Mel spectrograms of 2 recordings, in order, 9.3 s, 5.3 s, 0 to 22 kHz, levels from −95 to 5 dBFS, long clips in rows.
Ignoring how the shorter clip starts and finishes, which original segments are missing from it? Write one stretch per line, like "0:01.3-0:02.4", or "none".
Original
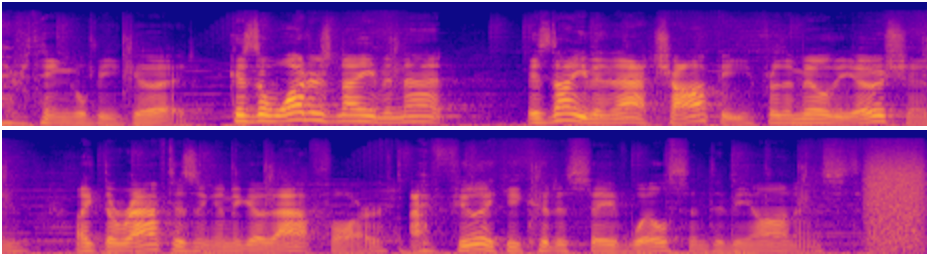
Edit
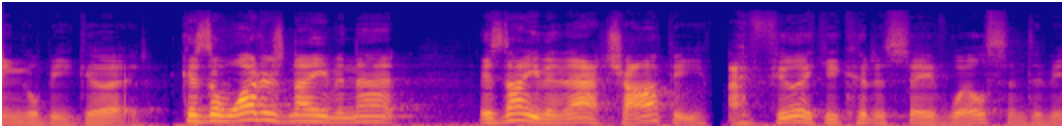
0:03.8-0:06.6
